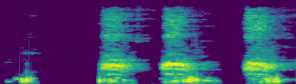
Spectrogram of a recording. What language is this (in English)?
Swahili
